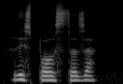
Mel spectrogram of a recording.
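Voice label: "rispostas", female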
